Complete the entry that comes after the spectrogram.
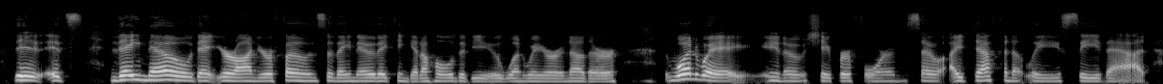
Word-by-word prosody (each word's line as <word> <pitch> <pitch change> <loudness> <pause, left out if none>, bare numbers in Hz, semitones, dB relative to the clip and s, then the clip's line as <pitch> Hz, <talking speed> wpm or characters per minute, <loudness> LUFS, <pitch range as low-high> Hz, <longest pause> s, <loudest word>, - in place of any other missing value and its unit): it 195 - +6
it's 485 - -1 0.3
they 210 +4 +6
know 200 -3 +5
that 175 -1 0
you're 170 -1 +4
on 165 0 +3
your 160 +1 0
phone, 165 -1 0
so, 170 +2 -5
they 155 0 -2
know 155 0 0
they 160 0 +2
can 155 +1 -9
get 145 +1 -4
ahold 155 +1 -3
of 150 -2 -6
you 145 0 -4
one 145 0 -5
way 145 -1 -4
or 140 0 -3
another. 140 0 -3 0.4
One 235 +6 +5
way, 195 - +2
you 180 - -5
know, 150 0 -6
shape 160 -1 -7
or 155 - +1
form, 150 -1 -9
so, 165 -1 -5
I 165 -1 0
definitely 160 -5 -3
see 150 -2 -6
that, - - -4
160 Hz, 175 wpm, -21 LUFS, 150-180 Hz, 0.4 s, it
